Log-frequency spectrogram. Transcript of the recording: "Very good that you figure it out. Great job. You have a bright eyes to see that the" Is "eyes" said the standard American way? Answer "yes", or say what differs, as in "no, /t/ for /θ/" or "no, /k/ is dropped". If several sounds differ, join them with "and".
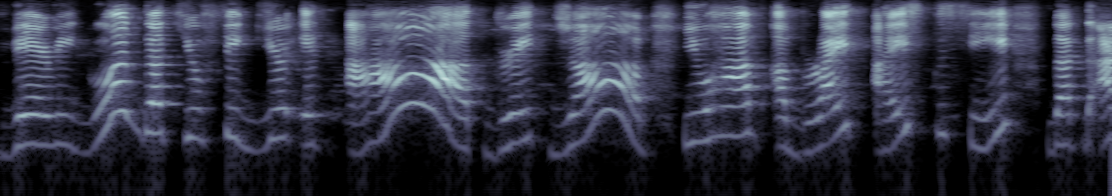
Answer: no, /s/ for /z/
